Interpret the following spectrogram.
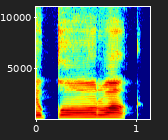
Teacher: یہاں پہ جھٹکے والی آواز ہوگی کیونکہ الف کے اوپر سکون کا سائن ہے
